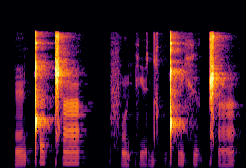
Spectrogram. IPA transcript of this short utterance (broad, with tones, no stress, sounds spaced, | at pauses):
ɛ̃˩˥ ǃ ə˥ ǁ ã˥ | f õ˩ kʲ ø˩ d ṳ˩˥ ǃʼ i˥˩ xʲ u˧ ǁ ã˩˥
